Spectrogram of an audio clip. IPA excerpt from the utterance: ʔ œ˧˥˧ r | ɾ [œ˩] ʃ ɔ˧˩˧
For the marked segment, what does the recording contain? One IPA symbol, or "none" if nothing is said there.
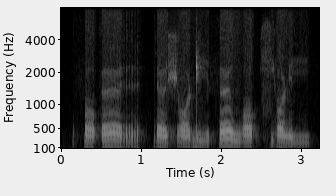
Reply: œ˧˩˧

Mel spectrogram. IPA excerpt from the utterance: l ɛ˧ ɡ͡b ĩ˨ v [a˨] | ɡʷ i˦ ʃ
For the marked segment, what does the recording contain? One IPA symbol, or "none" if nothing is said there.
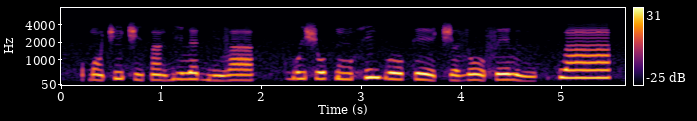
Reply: a˧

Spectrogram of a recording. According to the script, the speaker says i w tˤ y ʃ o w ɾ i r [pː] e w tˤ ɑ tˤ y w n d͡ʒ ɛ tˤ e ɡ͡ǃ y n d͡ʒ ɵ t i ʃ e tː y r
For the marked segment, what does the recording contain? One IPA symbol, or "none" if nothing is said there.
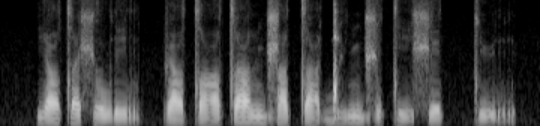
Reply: pː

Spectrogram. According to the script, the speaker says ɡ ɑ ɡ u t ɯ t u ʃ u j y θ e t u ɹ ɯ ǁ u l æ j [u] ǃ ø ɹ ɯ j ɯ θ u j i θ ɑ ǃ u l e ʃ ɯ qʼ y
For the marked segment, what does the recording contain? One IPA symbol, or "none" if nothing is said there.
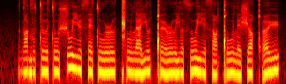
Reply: ɯ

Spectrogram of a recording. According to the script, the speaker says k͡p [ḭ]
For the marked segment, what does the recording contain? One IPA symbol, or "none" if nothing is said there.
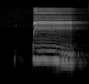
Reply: i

